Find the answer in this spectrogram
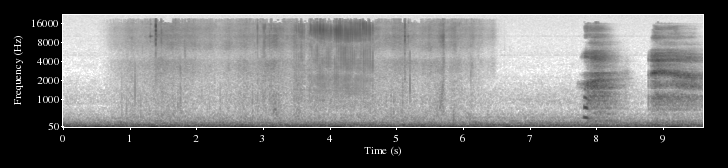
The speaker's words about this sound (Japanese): チャック閉めとこ。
